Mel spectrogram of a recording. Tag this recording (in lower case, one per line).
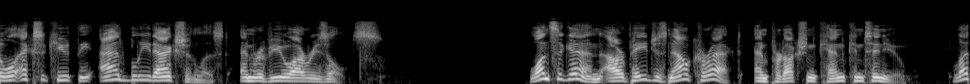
speech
